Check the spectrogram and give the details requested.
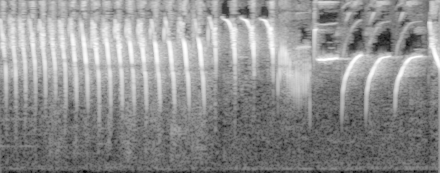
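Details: Vigorous song from a tame canary (gacor): a fast, even trill of falling notes, then a short buzzy burst, a pure high whistle and three rising slurred notes.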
